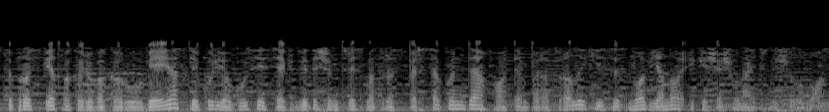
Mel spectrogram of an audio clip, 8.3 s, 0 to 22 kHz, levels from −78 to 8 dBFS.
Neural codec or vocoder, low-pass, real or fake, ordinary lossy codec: none; 7.2 kHz; real; AAC, 16 kbps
